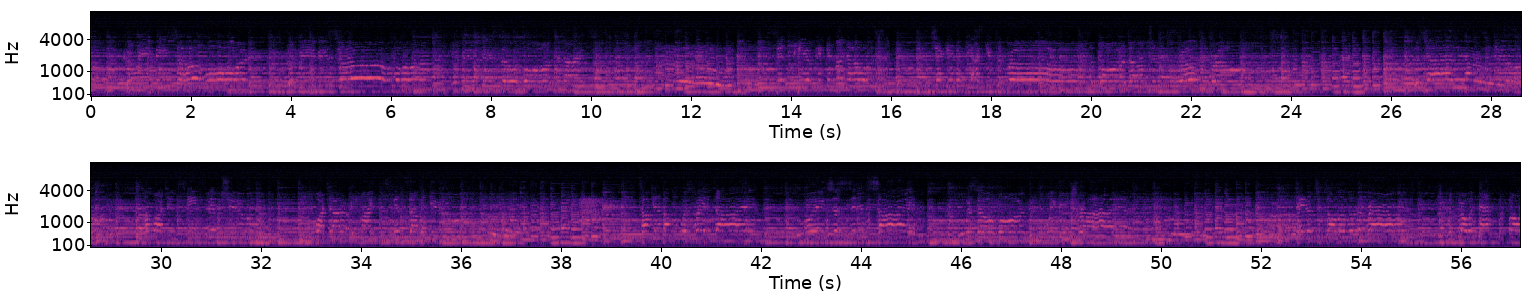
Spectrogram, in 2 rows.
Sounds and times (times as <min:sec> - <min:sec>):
Music: 0:00.0 - 0:57.1.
